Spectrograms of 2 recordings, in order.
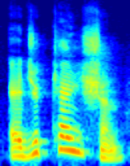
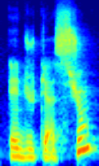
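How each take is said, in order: First: It is said with an English pitch accent. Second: It is said flat, in a French way. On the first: "en anglais, ... education" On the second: "en français on dit ... éducation"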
